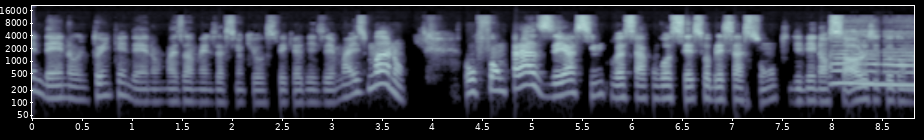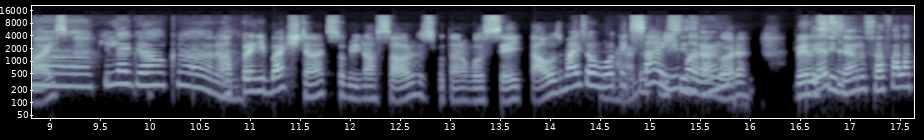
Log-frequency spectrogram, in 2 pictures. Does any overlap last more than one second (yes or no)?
yes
